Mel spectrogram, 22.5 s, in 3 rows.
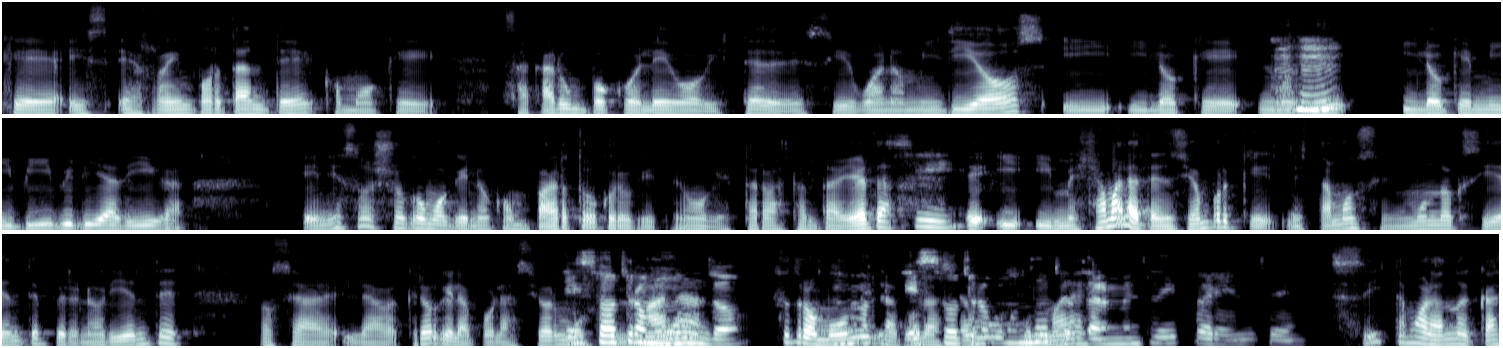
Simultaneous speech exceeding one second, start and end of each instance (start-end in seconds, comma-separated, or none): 17.8-20.5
